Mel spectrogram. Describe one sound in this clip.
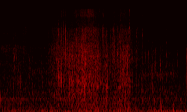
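Leaves rustle softly under a hand.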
